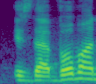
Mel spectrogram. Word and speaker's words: Vovan: The first clown world is Lexus and Vovan. Vovan and Lexus, I believe that's the proper way to pronounce the prankster dynamic duo.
